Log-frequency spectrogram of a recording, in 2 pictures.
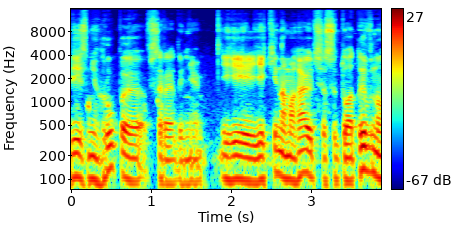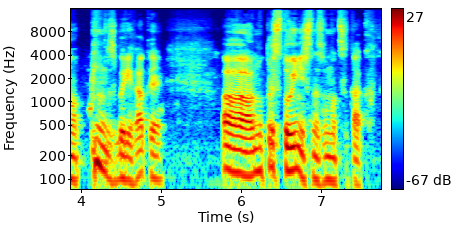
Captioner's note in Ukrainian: прочищення горла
